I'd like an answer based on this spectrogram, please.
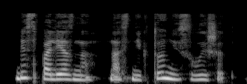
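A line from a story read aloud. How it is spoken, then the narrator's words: Sighing. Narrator (Russian): вздохнул Данил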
